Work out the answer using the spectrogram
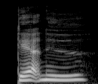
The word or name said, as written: dernede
